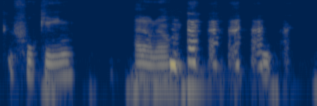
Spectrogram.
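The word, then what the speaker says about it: Fucking: That's a And then of course there's an entire town in Germany that's called surprise pronounced fuking.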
